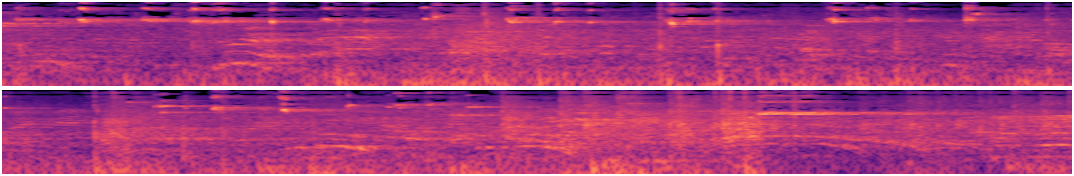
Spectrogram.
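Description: Basketball bouncing on a hardwood gym floor during play, with sneakers squeaking in short high chirps and players' voices calling out, echoing in the large hall.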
